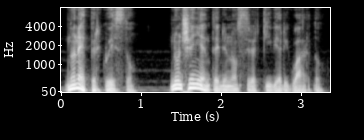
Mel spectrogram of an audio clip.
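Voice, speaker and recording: A man's voice: a bass voice, huge pitch swings, moderate pace, mellow, slightly rough, full character voice. A man voicing an irritable middle-aged woman librarian in a horror audiobook, curt and scolding. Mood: cold.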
